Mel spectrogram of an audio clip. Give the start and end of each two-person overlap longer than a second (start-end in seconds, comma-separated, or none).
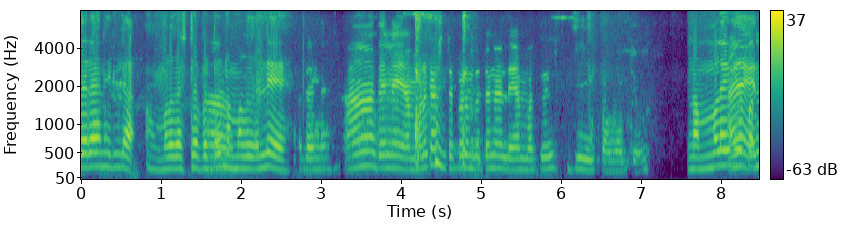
none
